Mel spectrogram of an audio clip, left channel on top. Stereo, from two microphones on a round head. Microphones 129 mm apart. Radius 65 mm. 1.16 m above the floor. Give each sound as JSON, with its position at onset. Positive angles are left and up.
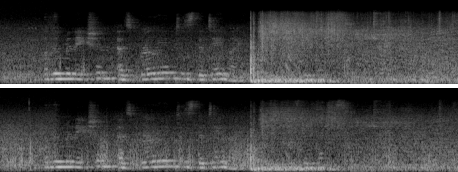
{"t": 0.4, "sound": "a woman speaking", "side_deg": 25, "distance_m": 4.0}
{"t": 2.5, "sound": "an explosion", "side_deg": 40, "distance_m": 0.6}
